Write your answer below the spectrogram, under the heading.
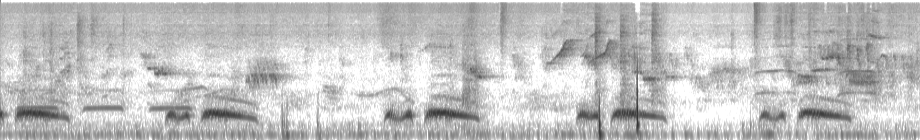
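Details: Spotted dove in Lopburi, Thailand, small-voiced bird calling a mate: repeated short mellow coos in clusters roughly every second, some clipped notes and faint clicks over a steady low background hum.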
